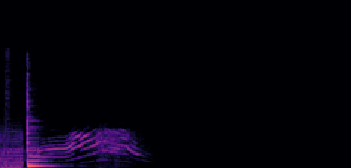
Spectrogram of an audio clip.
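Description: Background music cuts off suddenly with a sharp thump, followed at once by a single cat meow that rises and then falls in pitch.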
